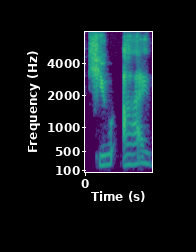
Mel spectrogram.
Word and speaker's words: qi: It's actually spelled Q-I, but in English, it's pronounced qi.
